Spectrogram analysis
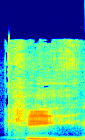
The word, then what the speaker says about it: Cay: K or half moon key yeah um I seemed like I saw it half moon K well it's spelled k but they say that the um The Islander call Key okay okay sunshine I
